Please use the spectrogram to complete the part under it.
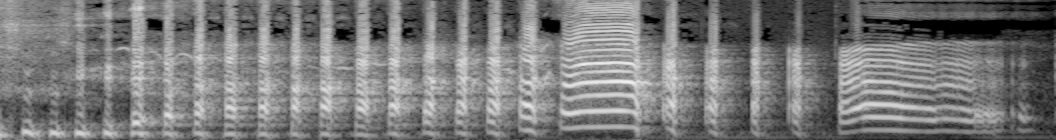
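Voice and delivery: long, high, crazed evil cackle; evil laugh. Pretend. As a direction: cackle like a scheming villain. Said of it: "Ganz böse und teuflisch".

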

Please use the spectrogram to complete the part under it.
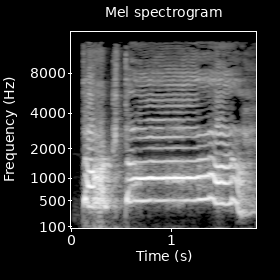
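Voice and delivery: drawn-out, very high scream, muffled as from afar; hysterical scream. A narrator's reading. Rika screams for the Doctor as the floor collapses, hysterical. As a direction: scream for help, held long but kept soft. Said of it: "schrie Rika hysterisch".

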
